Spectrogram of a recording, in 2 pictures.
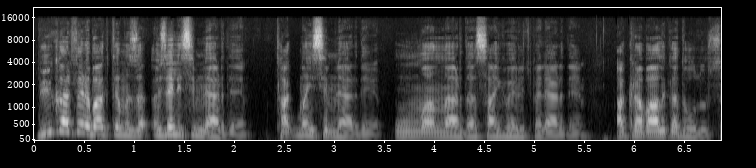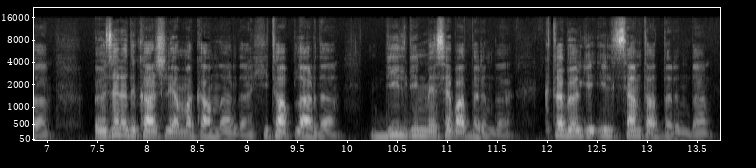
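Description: A man teaching an exam-prep grammar lesson, brisk and emphatic, calling out example words in a raised voice. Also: medium pitch, lively intonation.

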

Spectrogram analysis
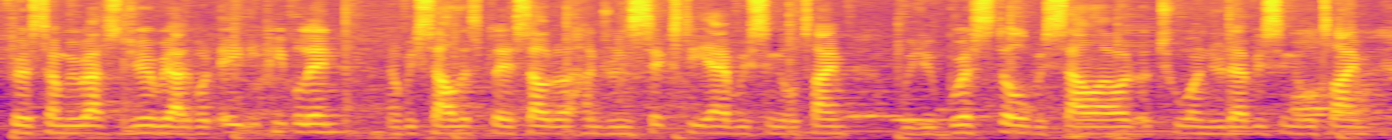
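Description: A man's voice: a little high, flat delivery, racing. A man in his twenties, a professional wrestler giving a promotional interview to camera. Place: indoor community centre room. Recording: loud music bed under speech.

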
